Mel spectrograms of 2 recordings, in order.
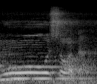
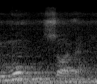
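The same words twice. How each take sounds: First: The first vowel is drawn out long. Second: The first vowel is cut short at a stop. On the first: The speaker calls it wrong. "Itu bukan musadah" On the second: The speaker calls it right. "tapi musadah"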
